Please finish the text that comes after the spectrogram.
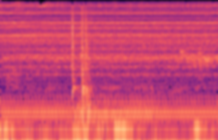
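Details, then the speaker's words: Single-door refrigerator not cooling, evaporator during flushing: steady even hiss of gas through the coil with no gurgling, meaning no leftover oil deposits; clean evaporator, no oil gurgle. "Ya, jadi suaranya itu enggak suara gemericik, hanya saja suara desis saja teman-teman ya. Itu artinya di bagian evaporator itu bersih teman-teman ya."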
